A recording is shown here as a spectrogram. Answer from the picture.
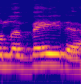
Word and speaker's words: Lavāda: want to get to your Leva handbags so Leva and I'm pronouncing it correctly right you are okay Leva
